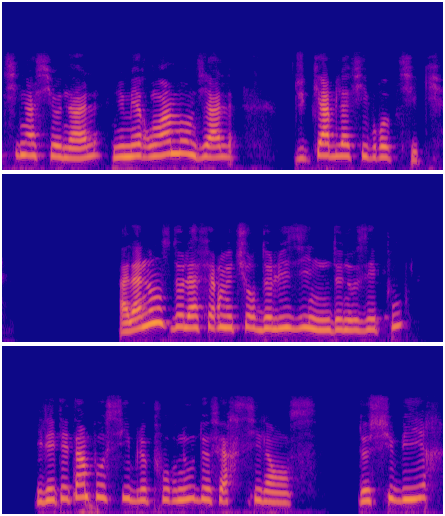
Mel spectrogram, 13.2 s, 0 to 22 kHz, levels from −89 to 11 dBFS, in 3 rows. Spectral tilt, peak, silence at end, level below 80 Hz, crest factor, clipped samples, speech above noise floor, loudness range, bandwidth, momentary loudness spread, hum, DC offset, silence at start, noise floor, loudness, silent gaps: -7.5 dB/octave; -6 dBFS; 0.15 s; -60 dBFS; 20 dB; under 0.1%; over 66 dB; 5 LU; 7 kHz; 10 LU; none; under 0.1%; 0.1 s; under -90 dBFS; -24 LUFS; 8.69-8.73 s, 12.22-12.26 s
